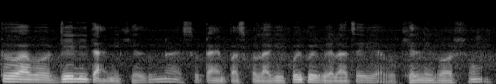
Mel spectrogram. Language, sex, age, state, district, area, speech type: Nepali, male, 30-45, West Bengal, Darjeeling, rural, spontaneous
